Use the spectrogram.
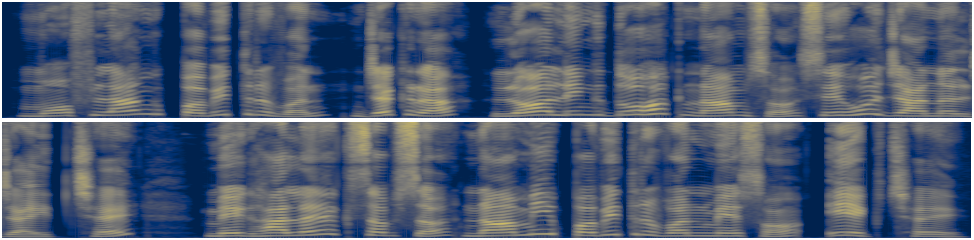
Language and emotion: Maithili, neutral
